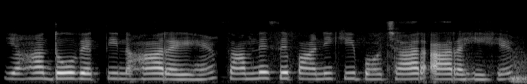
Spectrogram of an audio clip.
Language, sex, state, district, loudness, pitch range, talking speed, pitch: Hindi, female, Bihar, Saran, -22 LUFS, 245-270 Hz, 160 wpm, 255 Hz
